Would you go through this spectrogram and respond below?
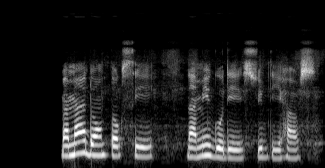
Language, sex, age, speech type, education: Nigerian Pidgin, female, 30-45, spontaneous, tertiary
